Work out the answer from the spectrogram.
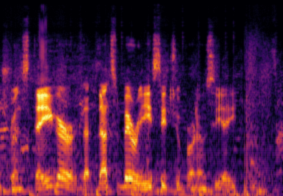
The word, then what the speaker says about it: Schweinsteiger: Just say Schwen. Schwen's Tiger.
